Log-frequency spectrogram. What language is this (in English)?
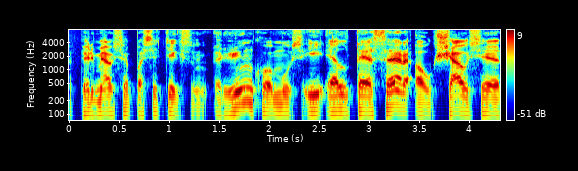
Lithuanian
